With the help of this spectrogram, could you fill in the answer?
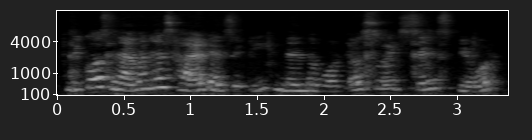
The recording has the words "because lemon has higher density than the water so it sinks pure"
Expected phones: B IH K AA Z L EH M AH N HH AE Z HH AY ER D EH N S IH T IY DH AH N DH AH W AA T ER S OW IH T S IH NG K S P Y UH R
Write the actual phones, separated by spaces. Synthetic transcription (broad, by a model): B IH K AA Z N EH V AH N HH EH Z HH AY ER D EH S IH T IY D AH N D AH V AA T ER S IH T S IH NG S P Y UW R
